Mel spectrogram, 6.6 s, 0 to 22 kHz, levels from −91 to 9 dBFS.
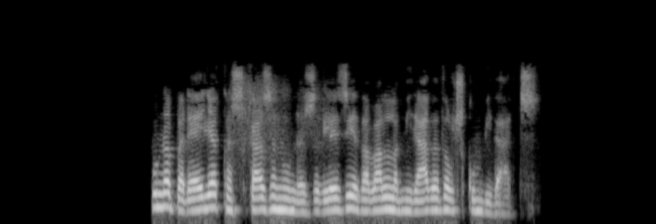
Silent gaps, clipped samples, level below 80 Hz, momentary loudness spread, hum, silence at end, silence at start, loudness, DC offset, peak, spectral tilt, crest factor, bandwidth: none; under 0.1%; -58 dBFS; 11 LU; none; 1.25 s; 1.5 s; -15 LUFS; under 0.1%; -2 dBFS; -7 dB/octave; 16 dB; 7.6 kHz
